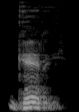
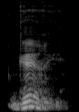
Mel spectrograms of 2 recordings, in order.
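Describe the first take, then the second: First: The R is made with the tongue tip. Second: The R is made in the throat. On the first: The name is said the Spanish way. "R con la lengua" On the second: The name is said the Hebrew way. "la R con eh, la garganta"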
